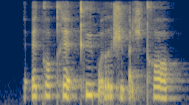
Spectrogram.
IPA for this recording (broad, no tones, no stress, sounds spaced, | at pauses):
ʔ ɛ k ɔ kʰ ɛ ʔ kʰ y ɓ ɔ̰ r ʃ ɨ ʔ a̰ ç kʰ ɔ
